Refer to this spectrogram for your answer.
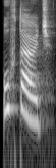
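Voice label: "ухтаӧдз" Komi, female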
